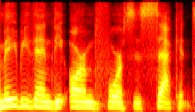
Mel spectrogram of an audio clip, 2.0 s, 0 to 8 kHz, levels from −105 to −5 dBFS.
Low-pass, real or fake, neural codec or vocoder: 7.2 kHz; fake; codec, 16 kHz in and 24 kHz out, 0.9 kbps, LongCat-Audio-Codec, fine tuned four codebook decoder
